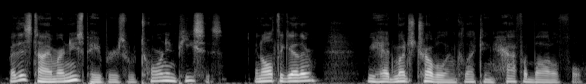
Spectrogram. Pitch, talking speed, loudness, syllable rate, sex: 135 Hz, 205 wpm, -18 LUFS, 6.5 syllables/s, male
